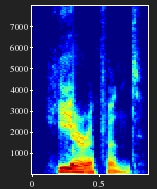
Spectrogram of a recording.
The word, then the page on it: Hierophant: American English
